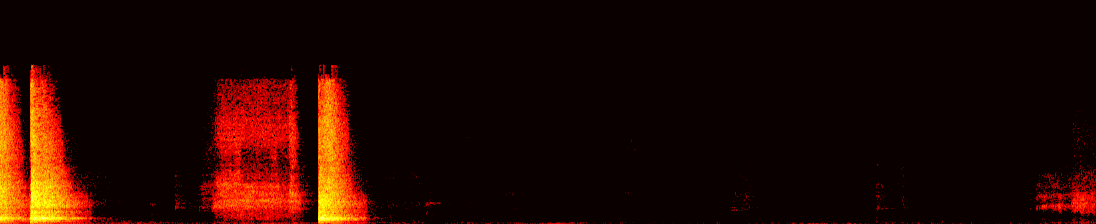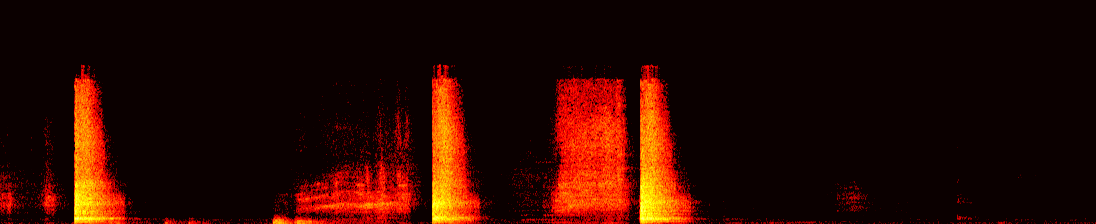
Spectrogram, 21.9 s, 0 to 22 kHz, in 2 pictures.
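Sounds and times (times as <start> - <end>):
drywall tool scraping: 0.0 - 1.0, 2.0 - 4.2, 10.2 - 12.3, 13.8 - 18.0, 19.1 - 20.2.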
